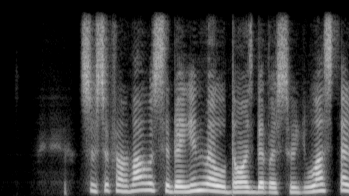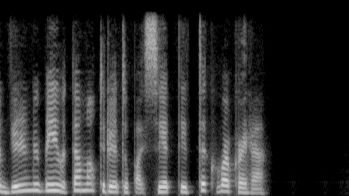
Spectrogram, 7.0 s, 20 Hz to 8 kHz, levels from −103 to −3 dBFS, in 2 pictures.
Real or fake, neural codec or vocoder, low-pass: fake; codec, 16 kHz, 0.5 kbps, FreqCodec, larger model; 7.2 kHz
